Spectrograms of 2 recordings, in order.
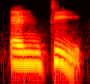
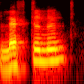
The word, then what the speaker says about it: lieutenant: It is spelled Lieutenant, which is either pronounced lieutenant or lieutenant.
